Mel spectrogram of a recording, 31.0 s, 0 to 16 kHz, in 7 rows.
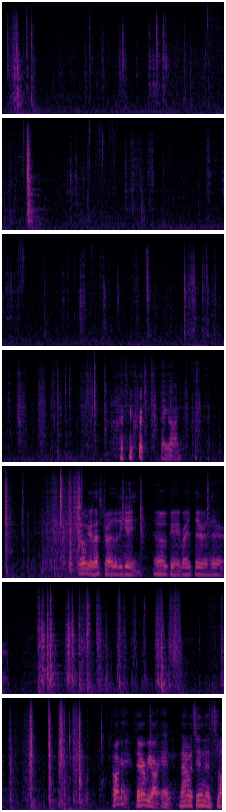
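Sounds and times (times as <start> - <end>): optical drive clicking and scraping in bay: 8.4 - 20.8, 22.9 - 28.9.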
